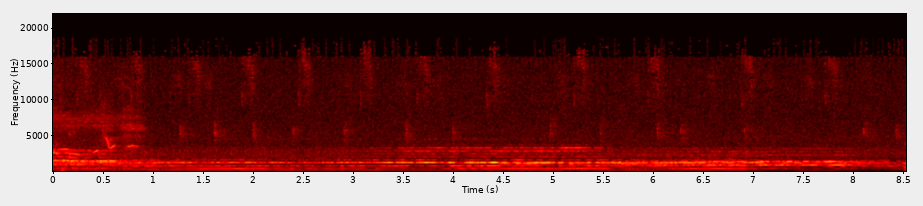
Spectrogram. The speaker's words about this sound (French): Donc ça veut dire que si on envoie 100 euh, d'énergie, il nous en revient que 60. Donc si on se met trop près des, du son direct des trompes, l'écho est très fluet presque par rapport à ça et c'est pas intéressant du tout, c'est pas le but.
